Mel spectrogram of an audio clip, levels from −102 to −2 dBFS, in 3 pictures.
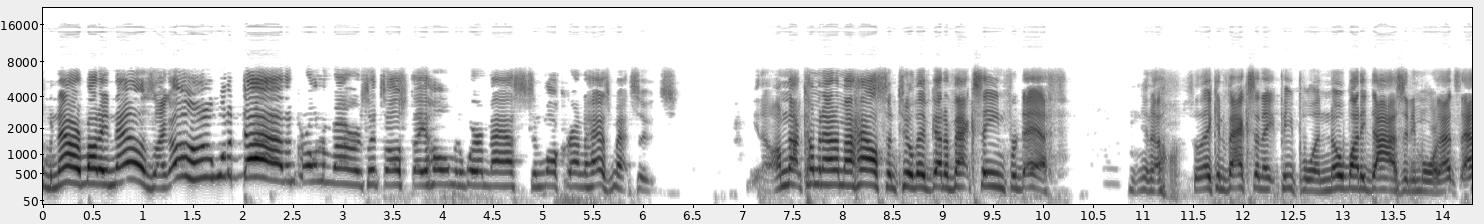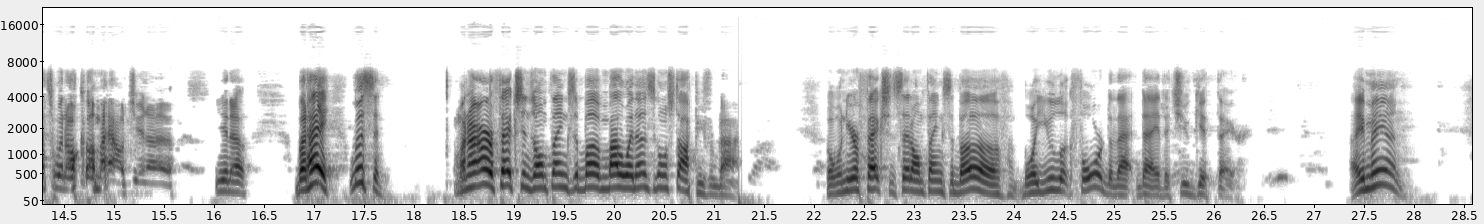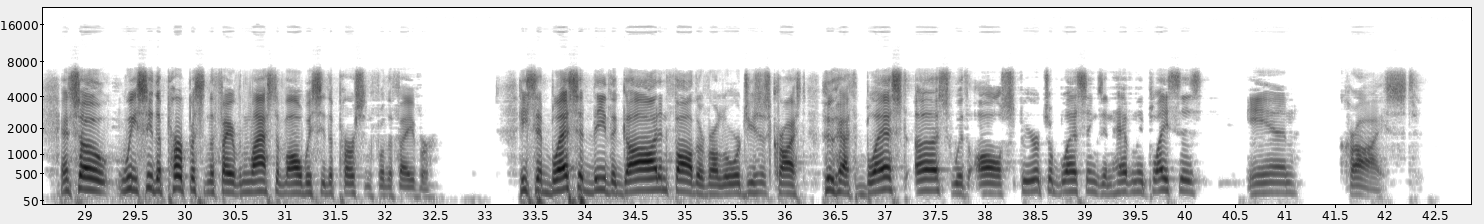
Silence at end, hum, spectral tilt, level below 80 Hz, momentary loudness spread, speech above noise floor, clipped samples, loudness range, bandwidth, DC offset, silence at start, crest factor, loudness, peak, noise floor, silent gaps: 0.65 s; none; -3.5 dB/octave; -56 dBFS; 18 LU; 60 dB; under 0.1%; 11 LU; 7.2 kHz; under 0.1%; 0 s; 22 dB; -21 LUFS; 0 dBFS; -81 dBFS; none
